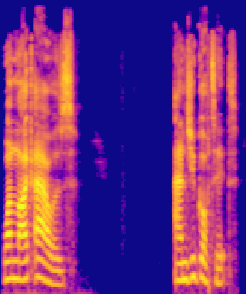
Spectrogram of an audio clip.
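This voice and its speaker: A woman's voice: medium pitch, takes it slowly, fairly bright tone. An actress voicing a dry, matter-of-fact female soldier in a fantasy video game. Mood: wry.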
